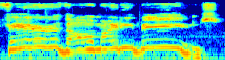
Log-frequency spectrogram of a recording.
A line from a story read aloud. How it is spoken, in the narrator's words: I'm screaming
